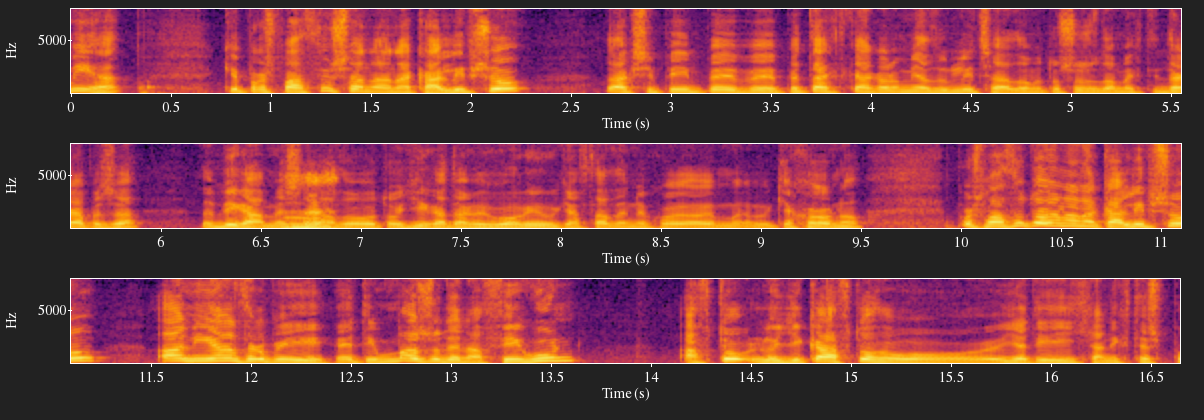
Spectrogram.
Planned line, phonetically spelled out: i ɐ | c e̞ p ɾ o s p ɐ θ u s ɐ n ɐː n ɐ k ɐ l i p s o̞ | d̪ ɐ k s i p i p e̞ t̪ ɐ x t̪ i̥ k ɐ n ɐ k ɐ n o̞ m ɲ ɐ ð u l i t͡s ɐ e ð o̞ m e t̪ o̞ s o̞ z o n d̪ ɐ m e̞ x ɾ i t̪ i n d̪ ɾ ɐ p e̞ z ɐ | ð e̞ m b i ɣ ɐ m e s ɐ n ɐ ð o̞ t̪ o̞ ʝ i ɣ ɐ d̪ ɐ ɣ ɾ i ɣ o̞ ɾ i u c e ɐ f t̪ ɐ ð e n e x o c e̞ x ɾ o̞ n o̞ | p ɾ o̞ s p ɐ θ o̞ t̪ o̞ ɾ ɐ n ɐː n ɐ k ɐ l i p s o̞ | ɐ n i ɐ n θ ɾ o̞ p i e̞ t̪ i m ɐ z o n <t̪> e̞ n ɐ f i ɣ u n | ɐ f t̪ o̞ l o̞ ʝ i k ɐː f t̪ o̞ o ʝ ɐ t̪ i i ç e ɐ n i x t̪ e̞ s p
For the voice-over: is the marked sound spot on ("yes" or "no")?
no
